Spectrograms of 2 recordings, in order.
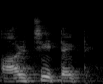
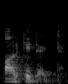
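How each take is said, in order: First: The first syllable has a ch sound. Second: The first syllable has a k sound. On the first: The speaker calls it wrong. "A R सी एच उसको हम pronounce करते हैं आर्च" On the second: The speaker calls it right. "इसका सही उच्चारण है आर्किटेक्ट"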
